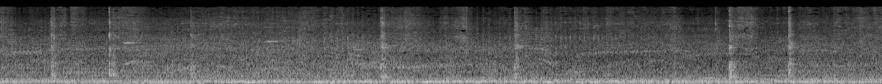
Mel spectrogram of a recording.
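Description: Kebab patties frying in oil on a large flat griddle, with a metal spatula clicking and scraping on the griddle now and then as they are turned. A steady low rumble runs underneath.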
